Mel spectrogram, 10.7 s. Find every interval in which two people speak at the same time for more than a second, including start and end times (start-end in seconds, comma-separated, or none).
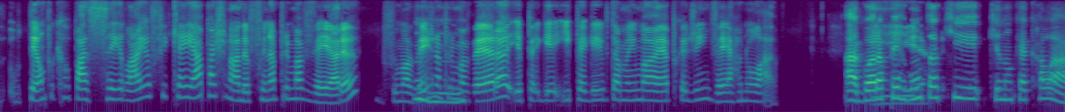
none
